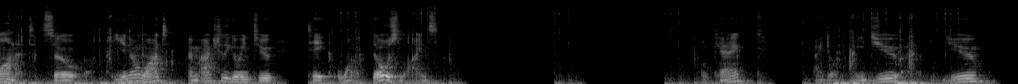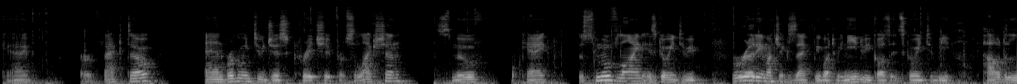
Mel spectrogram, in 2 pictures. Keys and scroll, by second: 0.1 F4, 0.9 F3, 1.1 F3, 1.2-2.1 typing, 8.3-9.8 typing.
